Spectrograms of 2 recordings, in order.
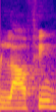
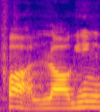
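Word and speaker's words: laughing: तो इसे हम लाफिंग पढ़ेंगे, लॉगिंग नहीं पढ़ना, लाफिंग।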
